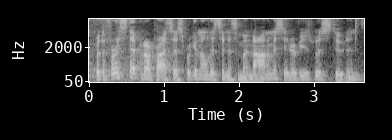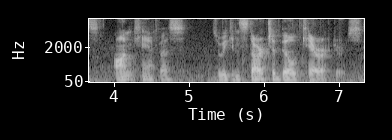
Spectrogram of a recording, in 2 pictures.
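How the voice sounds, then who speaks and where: A man's voice: medium pitch, lively intonation, brisk, a bit bright, roomy sound, recorded from a distance. A man leading a theater workshop, giving easygoing instructions to a group. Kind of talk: guiding a group exercise.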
